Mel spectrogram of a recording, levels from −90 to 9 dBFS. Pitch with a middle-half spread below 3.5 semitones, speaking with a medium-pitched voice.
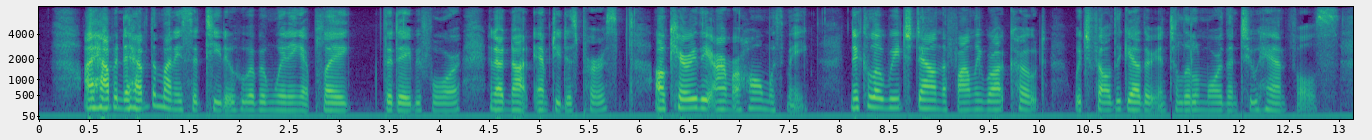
Yes: average, 3.0 semitones; medium, 165 Hz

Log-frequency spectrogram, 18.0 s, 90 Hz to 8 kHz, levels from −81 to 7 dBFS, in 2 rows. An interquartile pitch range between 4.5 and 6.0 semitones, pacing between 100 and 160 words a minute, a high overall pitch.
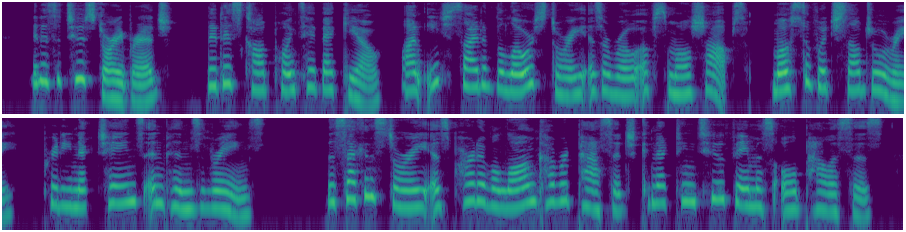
No: average, 4.9 semitones; average, 170 wpm; high, 235 Hz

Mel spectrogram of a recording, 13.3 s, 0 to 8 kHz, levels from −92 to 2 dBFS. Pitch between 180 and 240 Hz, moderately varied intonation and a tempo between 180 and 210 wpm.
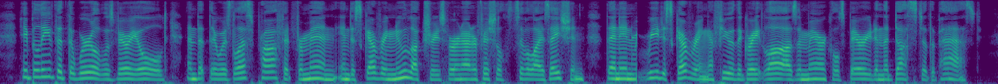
No: medium, 185 Hz; narrow, 2.2 semitones; average, 195 wpm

